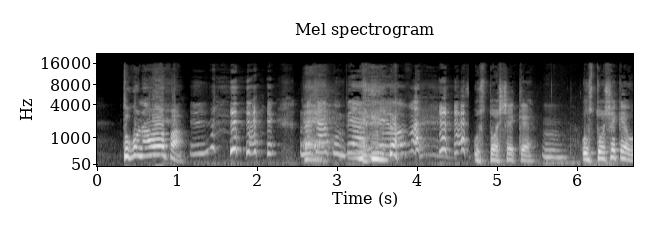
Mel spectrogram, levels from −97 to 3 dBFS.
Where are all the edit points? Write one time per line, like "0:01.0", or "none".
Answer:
0:04.5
